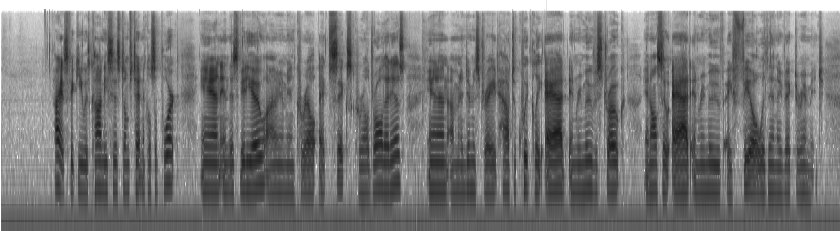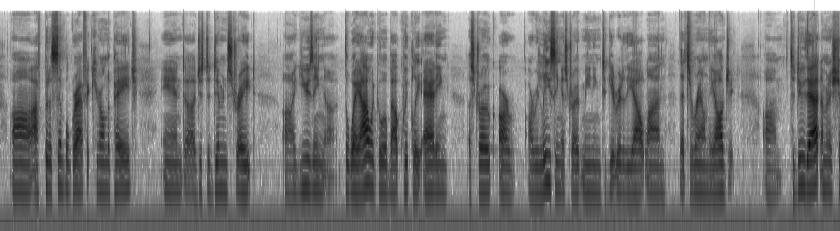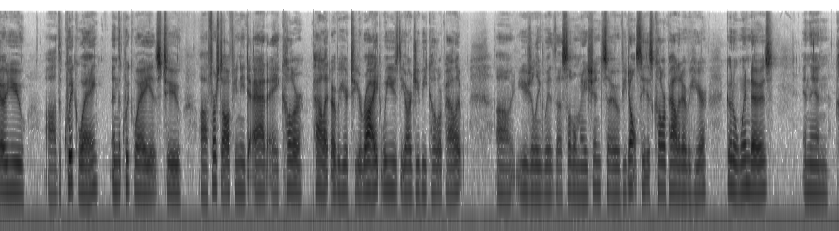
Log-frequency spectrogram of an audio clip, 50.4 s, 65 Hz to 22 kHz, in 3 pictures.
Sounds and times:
Speech: 0:00.9 - 0:21.9, 0:22.5 - 0:42.9, 0:43.5 - 0:50.3.

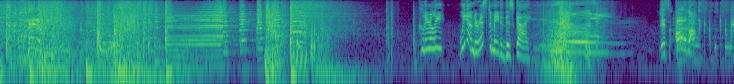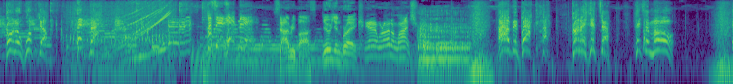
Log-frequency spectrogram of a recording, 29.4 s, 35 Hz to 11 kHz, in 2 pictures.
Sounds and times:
Music: 0:00.0 - 0:07.2, 0:13.5 - 0:23.0
Roar: 0:23.0 - 0:24.2.

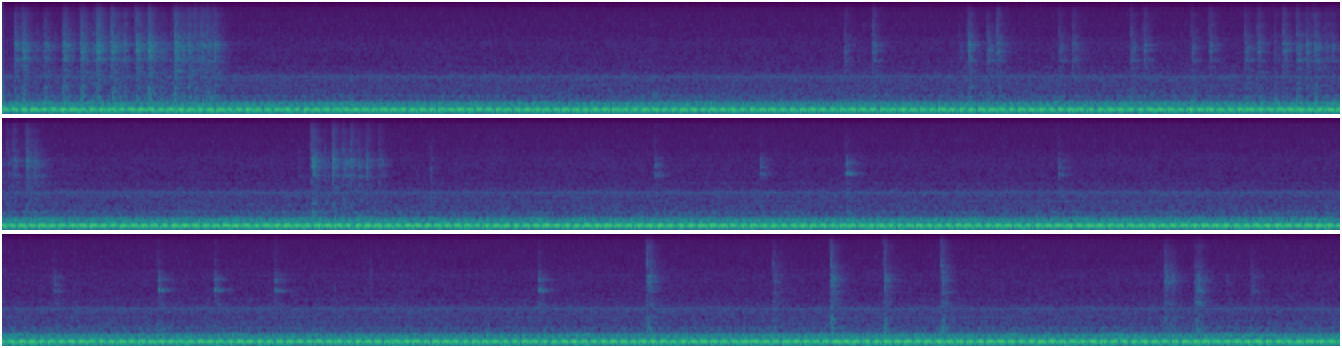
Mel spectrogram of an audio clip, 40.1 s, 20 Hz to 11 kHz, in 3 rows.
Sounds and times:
Vibration: 0:00.0 - 0:02.4, 0:08.4 - 0:14.0, 0:16.3 - 0:17.5.

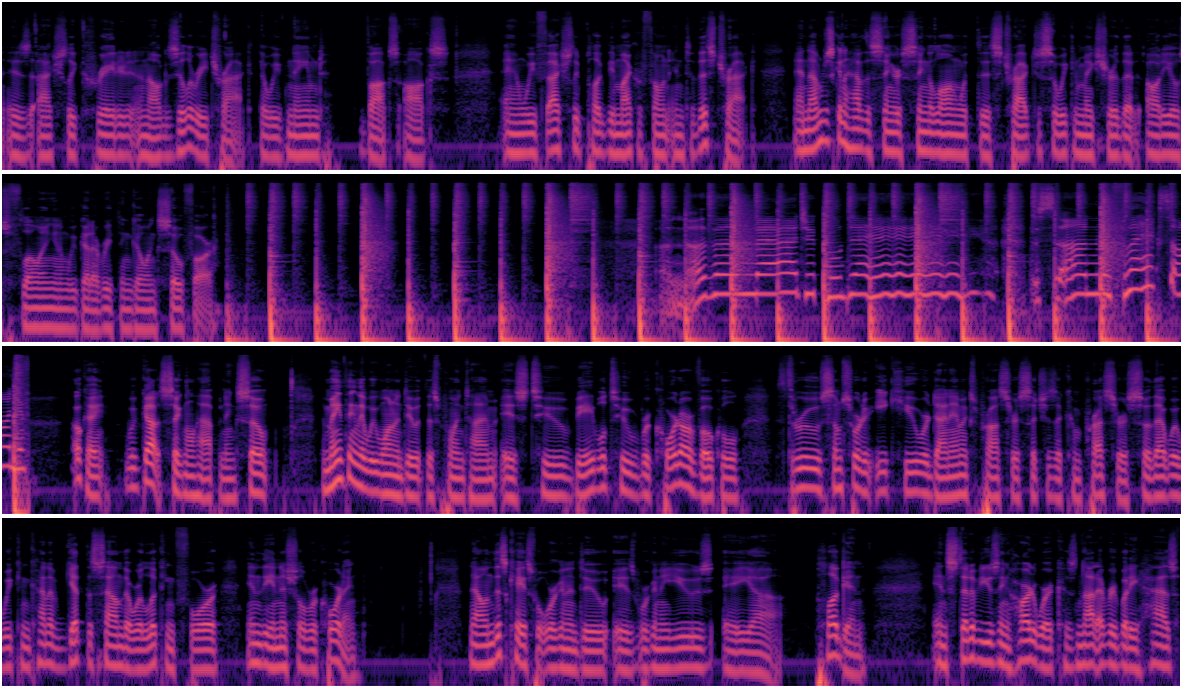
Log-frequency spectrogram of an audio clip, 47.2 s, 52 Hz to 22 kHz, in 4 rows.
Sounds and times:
Speech: 0:00.0 - 0:14.0, 0:18.4 - 0:19.0, 0:23.0 - 0:39.0, 0:40.1 - 0:44.1, 0:44.7 - 0:47.1
Music: 0:14.0 - 0:23.9.

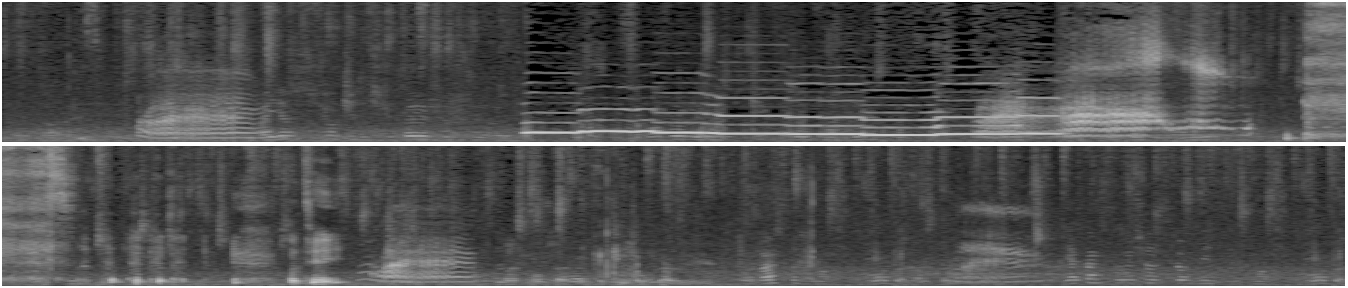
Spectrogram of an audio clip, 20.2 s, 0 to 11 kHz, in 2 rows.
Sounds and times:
Speech: 0:01.8 - 0:03.9, 0:18.0 - 0:20.1.

